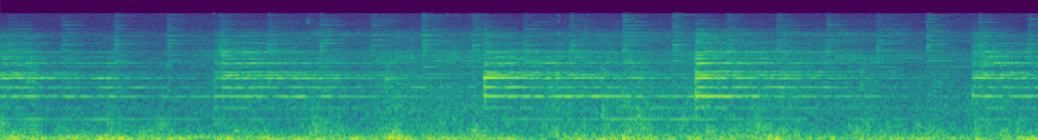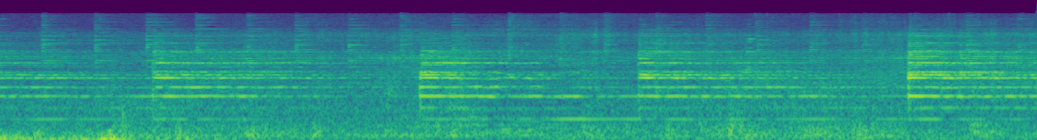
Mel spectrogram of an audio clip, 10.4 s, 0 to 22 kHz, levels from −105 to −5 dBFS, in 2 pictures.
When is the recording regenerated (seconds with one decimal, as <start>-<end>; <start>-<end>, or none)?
7.5-8.1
